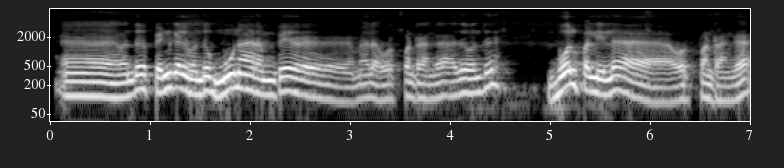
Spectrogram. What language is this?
Tamil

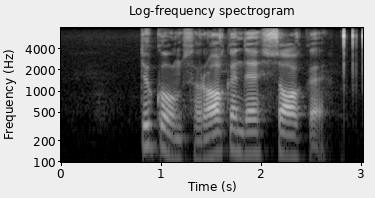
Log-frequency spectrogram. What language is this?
Afrikaans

